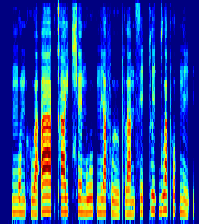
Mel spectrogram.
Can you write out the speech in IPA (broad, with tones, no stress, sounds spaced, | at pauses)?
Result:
ŋ o˧ n h u˩˦ a̯ ʔ aː˥˩ k̚ tʰ a˦˥ j t͡ɕʰ e˧ n w u˥˩ k̚ n i˦˥ a̯ f ɯː˨˩ pʰ l a˧ n s i˦˥ t̚ k l i˥˩ ʔ d u˥˩ a̯ pʰ o˥˩ k̚ n i˨˩ ʔ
